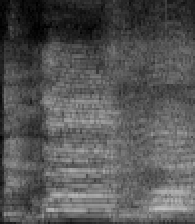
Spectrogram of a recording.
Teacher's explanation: नून साकिन के बाद वाव आया है, लेकिन एक कलमा में आने की वजह से यहां नून साकिन वाव में इदगाम नहीं होगा, यह इजहार होगा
